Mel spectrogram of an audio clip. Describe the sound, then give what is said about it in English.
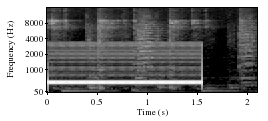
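A steady, loud telephone dial tone hums continuously for about a second and a half while a call is being placed, then cuts off abruptly, leaving only faint background noise. “All right, buddy, hang in the background here while I try to get her on the phone.”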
